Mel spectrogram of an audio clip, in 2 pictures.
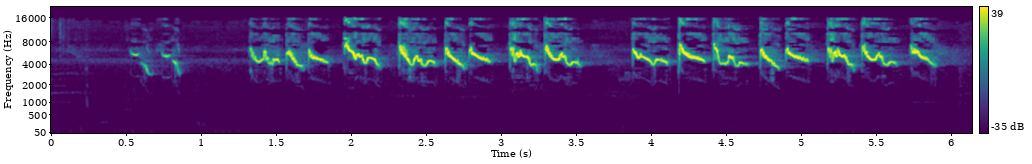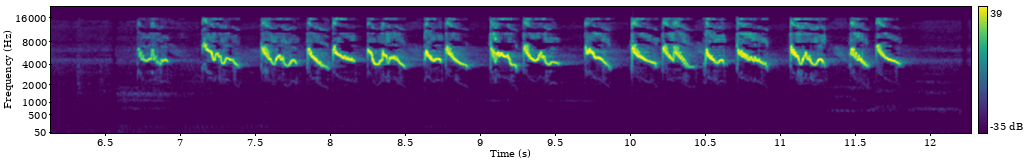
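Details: Oriental white-eye from northern and central Vietnam giving a lively twittered song in three bursts of rapid, bright, downward-slurred notes separated by short pauses, with a faint low hum in the background.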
